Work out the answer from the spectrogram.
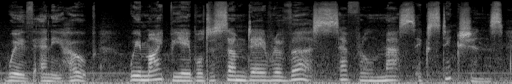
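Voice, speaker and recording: A woman's voice: lowish voice, background noise, close to an everyday voice. A woman playing a serene young nurse in a religious order in an audio drama, giving a polished, informative tour. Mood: proud, informative. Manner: polished, measured, informative tour-guide delivery. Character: serene young nun-nurse guiding visitors through laboratory. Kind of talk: scripted audio drama dialogue. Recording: music behind the voice.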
